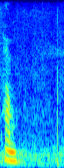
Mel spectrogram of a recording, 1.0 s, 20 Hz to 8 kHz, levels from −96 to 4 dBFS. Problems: none marked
